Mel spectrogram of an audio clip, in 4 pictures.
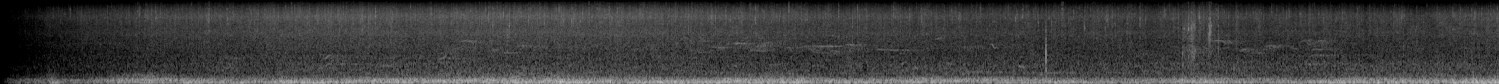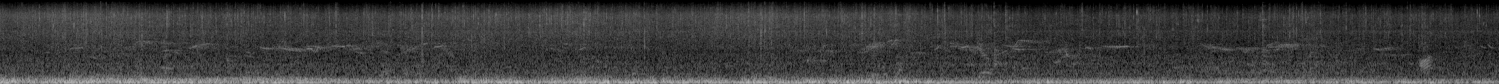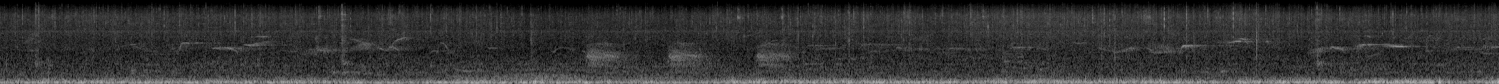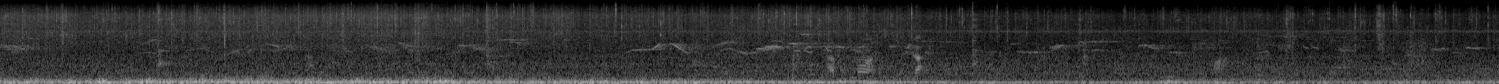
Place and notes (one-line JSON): {"title": "Park Sanssouci, Potsdam - fence with plastic flaps", "date": "2014-06-01 17:58:00", "description": "A fence with hundreds of plastic scraps attached to it. the flaps making a gentle crunching, sizzling sound in the wind.", "latitude": "52.40", "longitude": "13.03", "altitude": "31", "timezone": "Europe/Berlin"}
